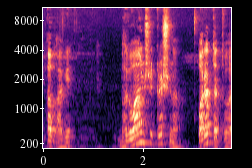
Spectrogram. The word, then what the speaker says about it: कृष्ण: जैसे कि अ श्री कृष्णा कृष्णा तो कई लोग कृष्णा बोलते हैं कृष्णा तो द्रौपदी का नाम कृष्णा भगवान कृष्ण का नाम भगवद्गीता और भगवत भगवत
